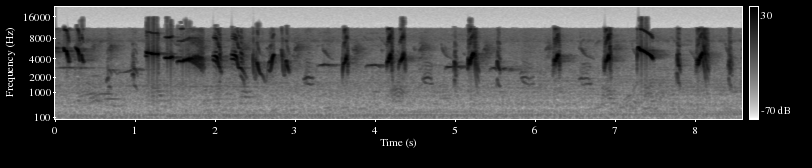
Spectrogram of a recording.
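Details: Oriental magpie-robin singing hard while displaying: a busy run of sweeping whistles, trills and sharp chips, then separate bright notes at short intervals, with a faint low hum underneath.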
